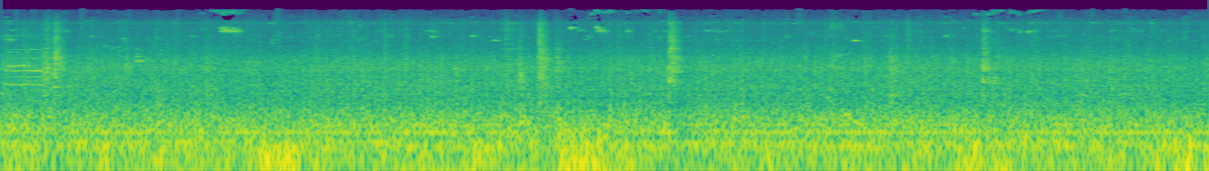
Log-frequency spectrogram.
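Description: Potato harvester running steadily, its conveyor carrying potatoes past the pickers: a constant low mechanical rumble and hum, with about four sharp knocks along the way.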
